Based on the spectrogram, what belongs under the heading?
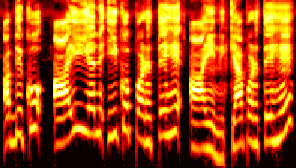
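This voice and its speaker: A man's voice: very high voice, measured pace, dry recording. A man teaching English spelling step by step, patiently spelling out letters and asking then answering his own questions.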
